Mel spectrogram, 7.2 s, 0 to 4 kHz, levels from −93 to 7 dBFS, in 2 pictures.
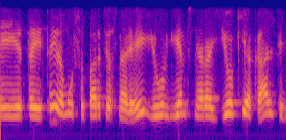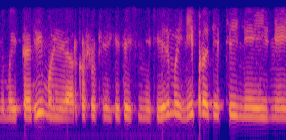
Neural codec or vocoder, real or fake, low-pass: none; real; 3.6 kHz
